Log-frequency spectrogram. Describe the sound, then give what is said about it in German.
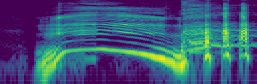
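In a read-aloud story, a voice imitates a cow bellowing across a farmyard: a loud, drawn-out moo that rises and then falls in pitch for over a second, followed by a few short, choppy vocal bursts. “Mute es noch einmal genauso laut. Eine der Holztüren des großen Hauses öffnete sich und ein Kuhkopf erschien.”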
